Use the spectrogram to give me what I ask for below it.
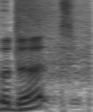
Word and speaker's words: Badoet: by the way um but now we know better it's called badut and we kind of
